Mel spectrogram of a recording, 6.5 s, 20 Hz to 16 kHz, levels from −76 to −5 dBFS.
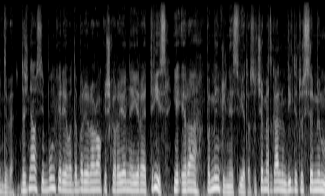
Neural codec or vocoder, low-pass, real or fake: none; 14.4 kHz; real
